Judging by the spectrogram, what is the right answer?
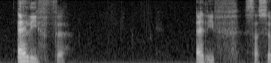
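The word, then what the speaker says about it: ألف: C'est pas on ne dit pas aif non, on dit. OK, donc ça c'est la le premier truc de prononciation. C'estàdire quand quand je vous dis, il faut dire élif comme ça. Elif. Donc quand je vous écris alif, donc voilà, ça c'est alif, il faut prononcer alif.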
